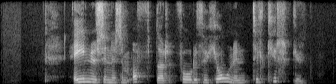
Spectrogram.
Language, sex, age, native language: Icelandic, female, 11, Icelandic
